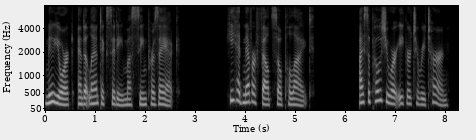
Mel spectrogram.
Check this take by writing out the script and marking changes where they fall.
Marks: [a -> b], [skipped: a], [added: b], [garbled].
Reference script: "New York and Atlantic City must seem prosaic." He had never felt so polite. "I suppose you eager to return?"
"New York and Atlantic City must seem prosaic." He had never felt so polite. "I suppose you [added: are] eager to return?"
